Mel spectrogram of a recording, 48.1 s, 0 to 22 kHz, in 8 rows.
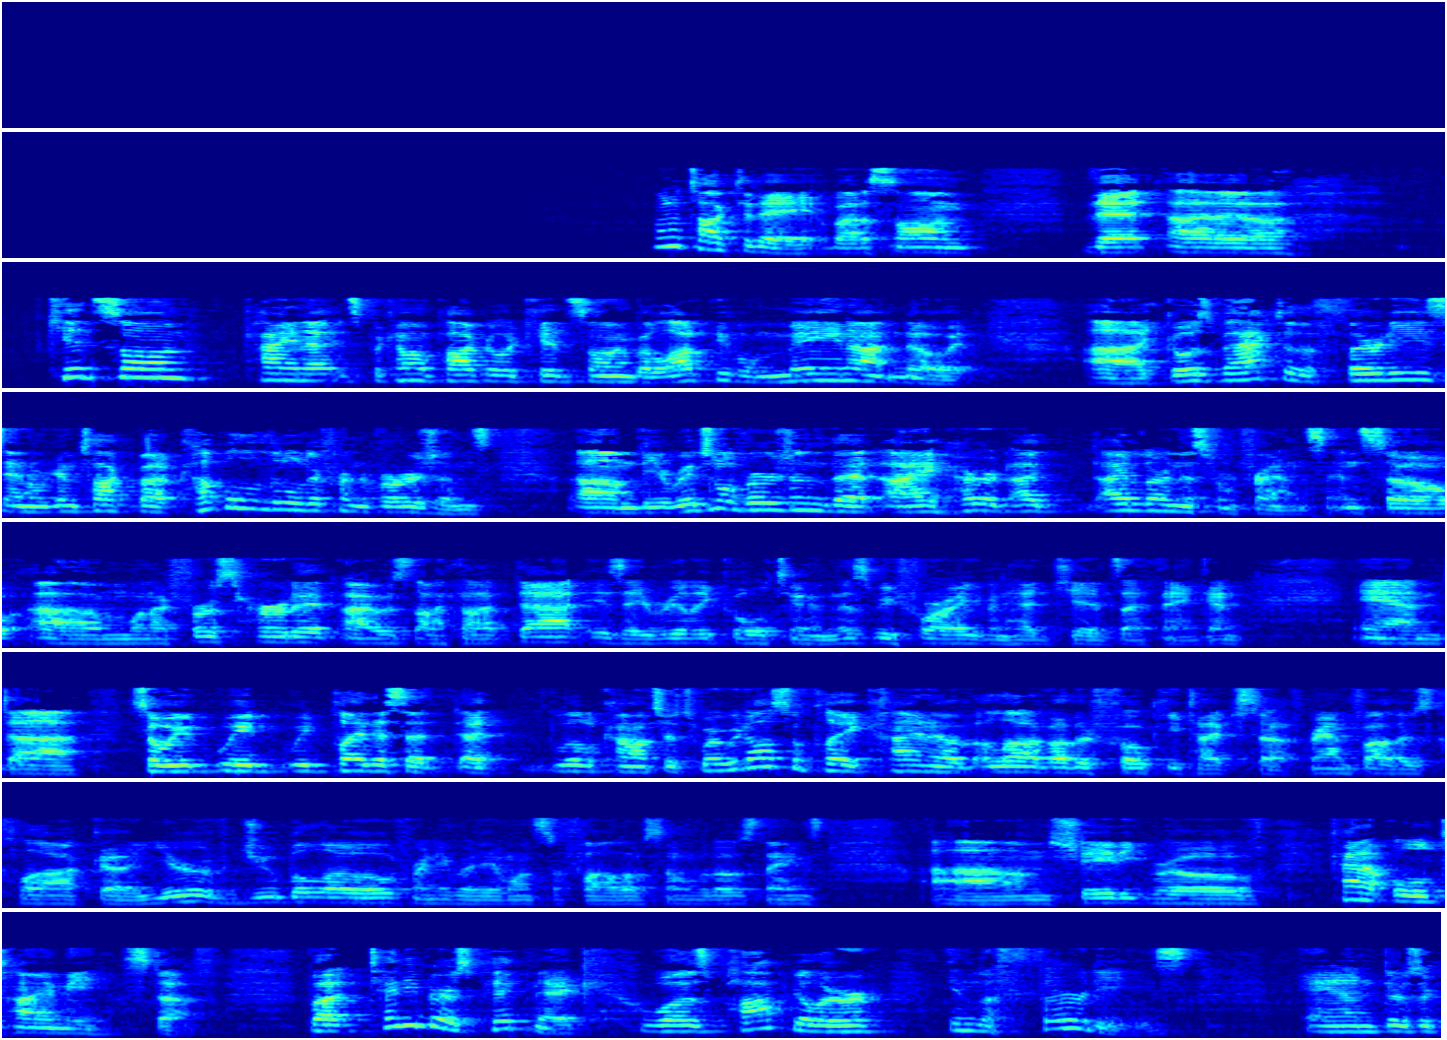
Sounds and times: Speech: 0:08.7 - 0:11.6, 0:12.2 - 0:48.0.

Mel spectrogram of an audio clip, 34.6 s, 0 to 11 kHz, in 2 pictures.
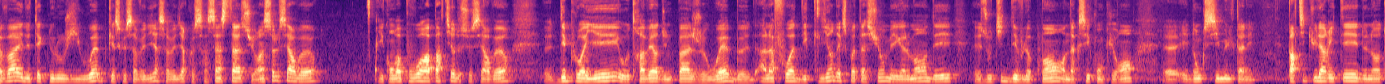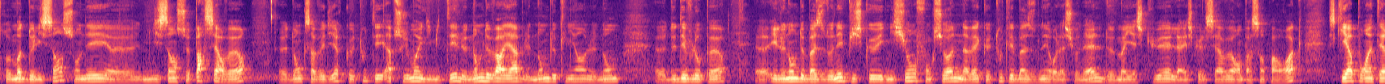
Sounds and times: Speech: 0:00.0 - 0:34.6.

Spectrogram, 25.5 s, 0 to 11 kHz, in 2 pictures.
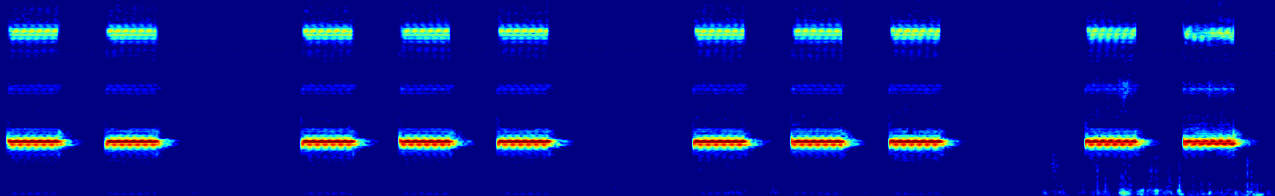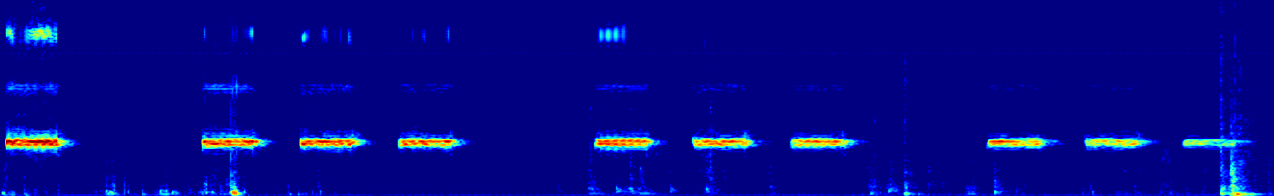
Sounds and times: Buzzer: 0:00.0 - 0:01.9, 0:03.0 - 0:05.8, 0:06.9 - 0:09.7, 0:10.8 - 0:13.6, 0:14.8 - 0:17.5, 0:18.6 - 0:21.5, 0:22.6 - 0:25.4
Smoke detector, smoke alarm: 0:00.0 - 0:01.9, 0:03.0 - 0:05.8, 0:06.9 - 0:09.8, 0:10.8 - 0:13.6, 0:14.8 - 0:17.6, 0:18.6 - 0:21.5, 0:22.6 - 0:25.4.

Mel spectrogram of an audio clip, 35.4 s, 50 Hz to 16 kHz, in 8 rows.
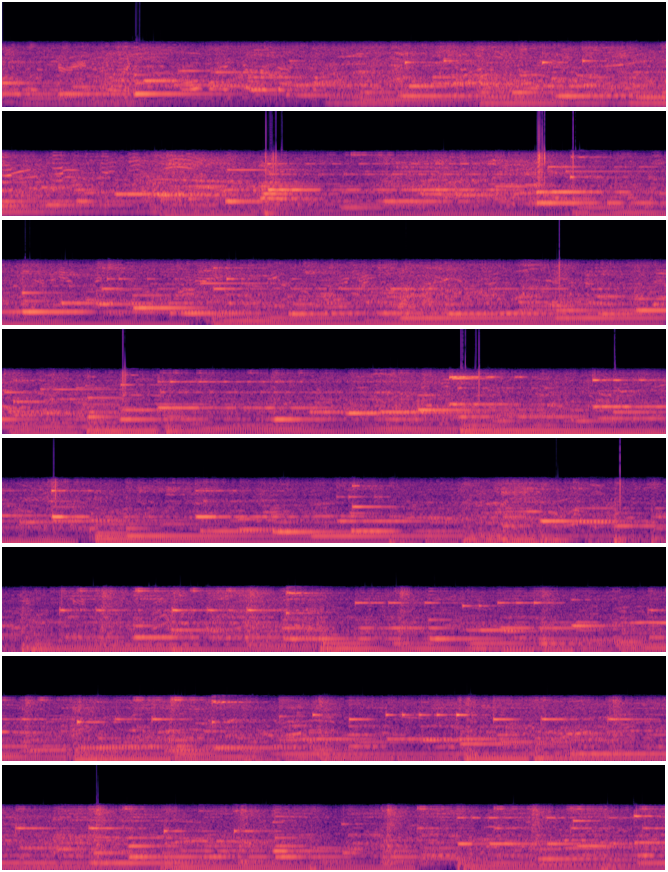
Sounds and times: Percussion: 0:00.0 - 0:35.4.

